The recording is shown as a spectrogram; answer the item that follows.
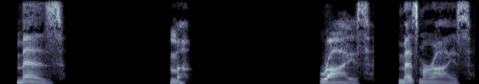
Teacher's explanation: Stress mes and keep m light.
